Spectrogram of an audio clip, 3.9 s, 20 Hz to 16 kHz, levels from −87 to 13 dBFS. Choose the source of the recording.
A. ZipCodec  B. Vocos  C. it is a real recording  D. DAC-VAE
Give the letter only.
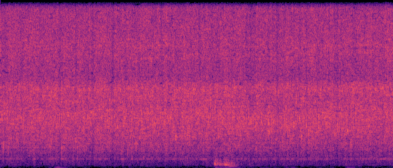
C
